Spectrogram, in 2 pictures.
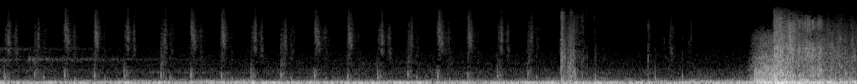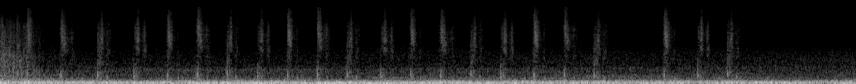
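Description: Quick footsteps patter steadily on stone.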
